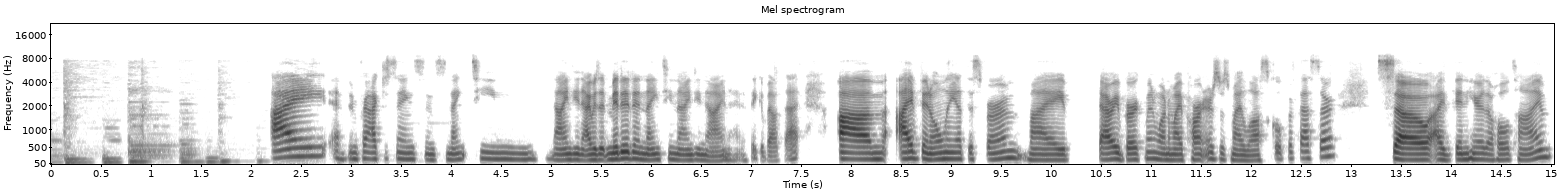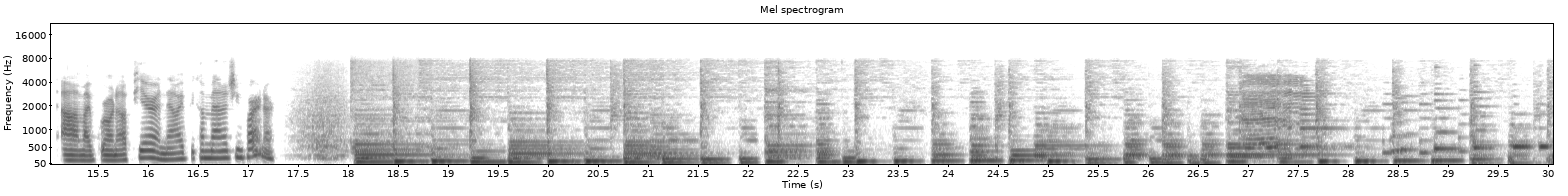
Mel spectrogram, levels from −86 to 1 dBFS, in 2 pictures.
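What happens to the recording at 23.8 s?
A speech-tuned noise suppressor mistook this passage for noise between 23.24 and 24.24 s, pulling it down by as much as about 17 dB, so sustained parts sink and decays are cut short. The same noise suppressor, left on for music or sounds throughout, keeps turning steady content down by roughly 10 dB, making the level pump and thin.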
